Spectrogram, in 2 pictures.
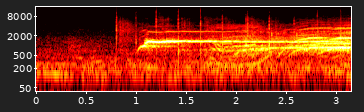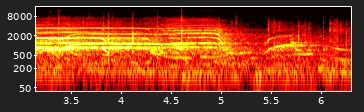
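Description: A small band plays a loud sustained chord in a large echoing hall.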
